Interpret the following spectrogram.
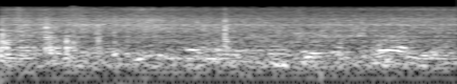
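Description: Steady sizzling hiss of pieces of meat searing in hot frying pans.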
